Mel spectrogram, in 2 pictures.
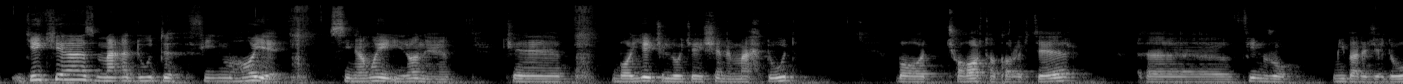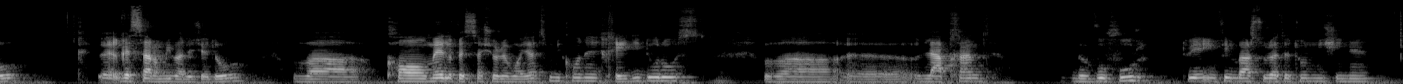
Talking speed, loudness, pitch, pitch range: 90 wpm, -27 LUFS, 130 Hz, 120-150 Hz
